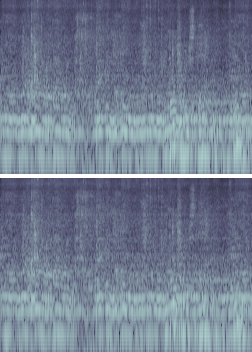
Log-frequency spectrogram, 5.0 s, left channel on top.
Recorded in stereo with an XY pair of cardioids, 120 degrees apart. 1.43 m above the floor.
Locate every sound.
0.0 s an insect: 5° left, 1.8 m
3.2 s a man speaking: 50° left, 4.5 m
